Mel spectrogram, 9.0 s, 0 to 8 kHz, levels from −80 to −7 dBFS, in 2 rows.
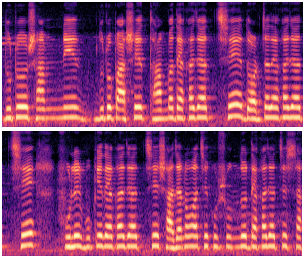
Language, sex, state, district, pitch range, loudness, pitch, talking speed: Bengali, female, West Bengal, Purulia, 225-245 Hz, -14 LUFS, 240 Hz, 140 wpm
